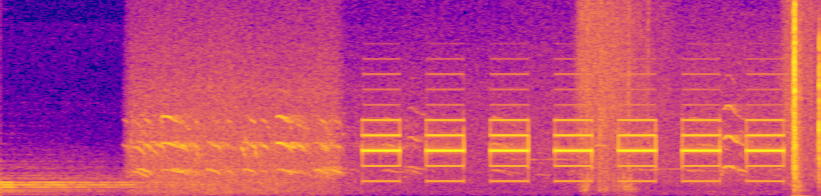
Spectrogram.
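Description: Digital alarm clock beeping: seven short electronic beeps, about two a second, stopped by a press of its button.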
